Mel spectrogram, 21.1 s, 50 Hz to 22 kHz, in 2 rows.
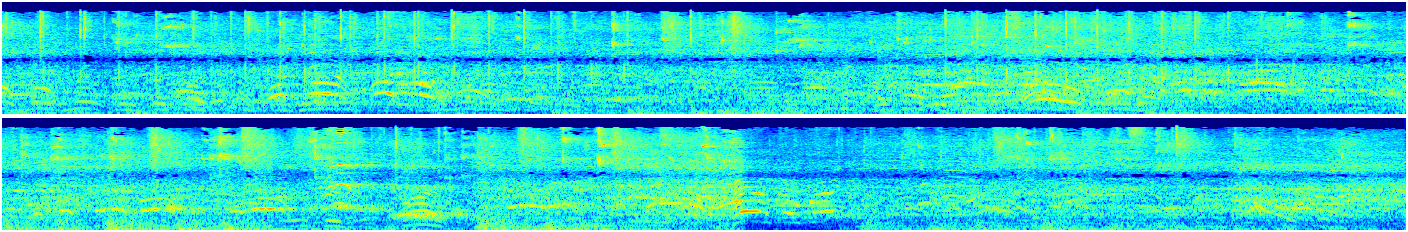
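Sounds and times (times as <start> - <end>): crowd chatter: 0.0 - 21.0
sneakers squeaking: 3.8 - 8.1, 10.0 - 16.1, 17.0 - 19.7.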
